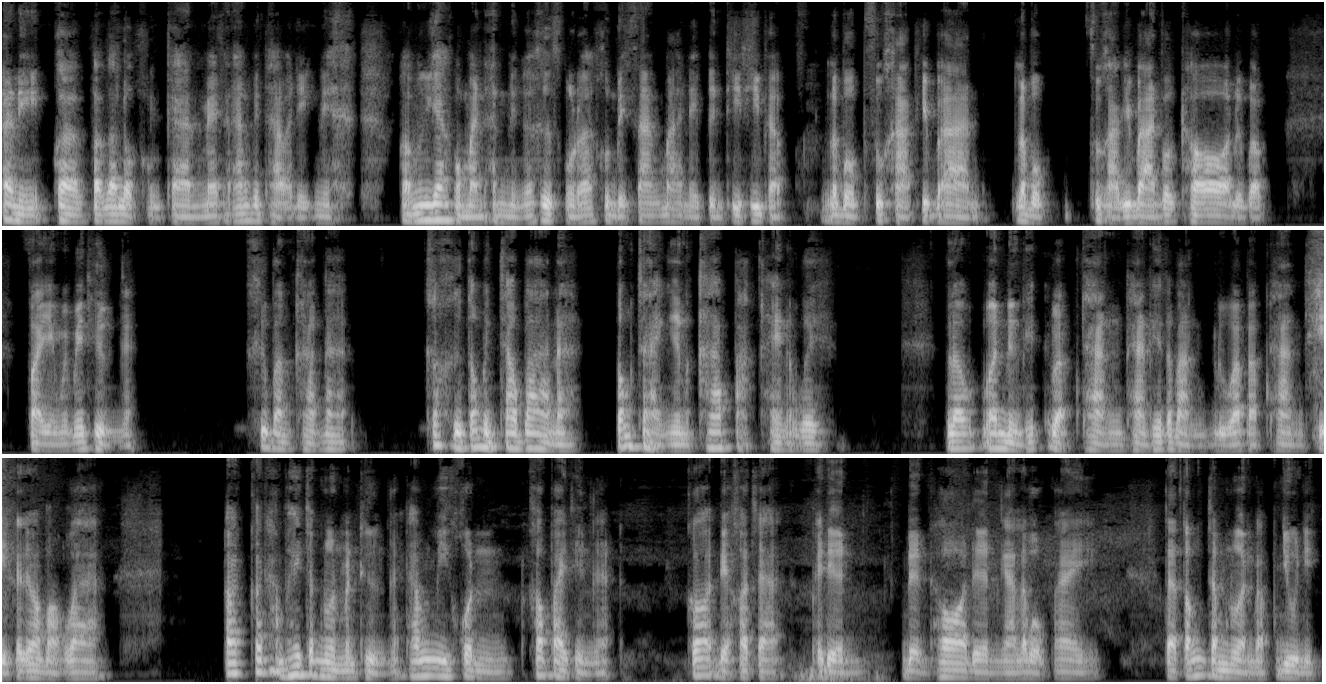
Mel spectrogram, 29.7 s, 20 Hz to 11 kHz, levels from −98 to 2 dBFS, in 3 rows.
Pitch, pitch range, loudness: 100 Hz, 85-110 Hz, -25 LUFS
